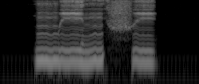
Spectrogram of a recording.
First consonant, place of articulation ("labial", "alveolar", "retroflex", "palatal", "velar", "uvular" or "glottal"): labial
